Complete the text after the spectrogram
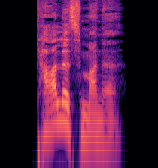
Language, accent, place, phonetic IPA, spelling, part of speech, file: German, Germany, Berlin, [ˈtaːlɪsmanə], Talismane, noun, De-Talismane.ogg
- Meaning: nominative/accusative/genitive plural of Talisman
